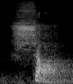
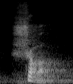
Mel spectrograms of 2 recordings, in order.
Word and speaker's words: pshaw: And fifthly, we discuss about the word PSHAW, shaw. The pronunciation of this term will be shaw.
